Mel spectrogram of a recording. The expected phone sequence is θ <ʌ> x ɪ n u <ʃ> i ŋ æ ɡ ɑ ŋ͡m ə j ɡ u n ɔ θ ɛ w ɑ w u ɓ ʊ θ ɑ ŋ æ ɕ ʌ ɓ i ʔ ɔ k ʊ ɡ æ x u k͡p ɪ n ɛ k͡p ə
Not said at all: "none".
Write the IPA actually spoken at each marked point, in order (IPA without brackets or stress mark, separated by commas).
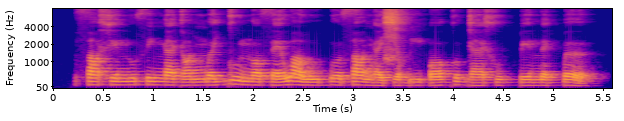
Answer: ɑ, θ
